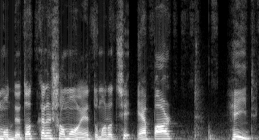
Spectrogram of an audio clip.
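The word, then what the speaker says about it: apartheid: আচ্ছা দেখো তো, এই যে অ্যাপার্টহেইড যে, দেখো এটাকে তোমরা উচ্চারণ করবো হচ্ছে অ্যাপার্টহেইড মানে বর্ণবাদ।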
